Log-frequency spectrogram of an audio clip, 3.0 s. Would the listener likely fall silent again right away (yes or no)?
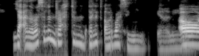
no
